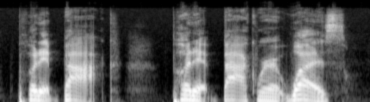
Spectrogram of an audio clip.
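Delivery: insistent, mild, repeated light shouting. Recounting a man screaming in his face on the street: retelling a scream.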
